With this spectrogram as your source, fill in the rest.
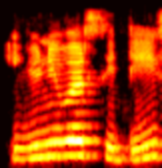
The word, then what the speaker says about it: University: because University sounds like University starting with a Y sound not a Wubble sound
